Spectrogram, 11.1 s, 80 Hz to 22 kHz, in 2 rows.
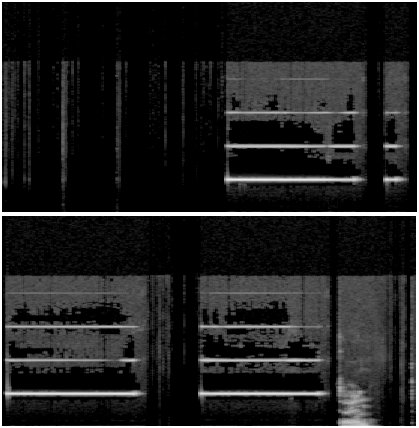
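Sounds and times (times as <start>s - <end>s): multimeter continuity beeps: 3.0s - 7.4s, 8.2s - 9.9s.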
